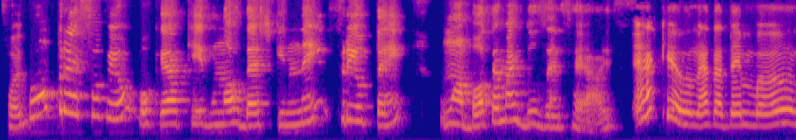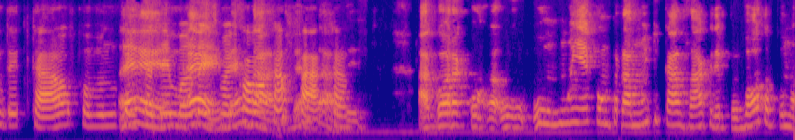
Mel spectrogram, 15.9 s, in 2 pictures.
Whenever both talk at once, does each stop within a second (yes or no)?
no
